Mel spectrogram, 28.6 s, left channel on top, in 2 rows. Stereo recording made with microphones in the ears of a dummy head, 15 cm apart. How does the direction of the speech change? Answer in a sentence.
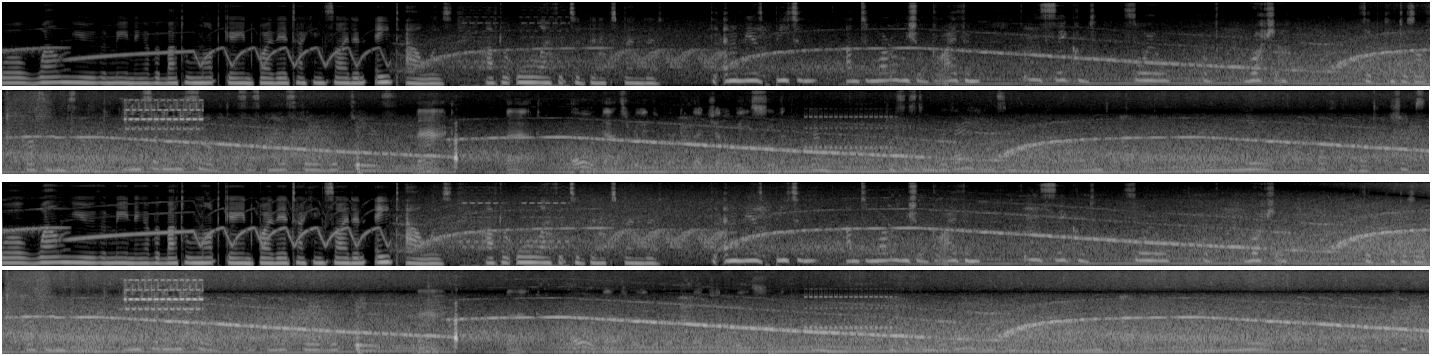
In this clip you hear the speech move from right to left.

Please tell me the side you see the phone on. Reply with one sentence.
In this clip you hear the phone on the right.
